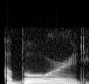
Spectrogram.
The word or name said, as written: aboard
